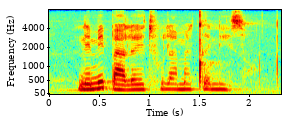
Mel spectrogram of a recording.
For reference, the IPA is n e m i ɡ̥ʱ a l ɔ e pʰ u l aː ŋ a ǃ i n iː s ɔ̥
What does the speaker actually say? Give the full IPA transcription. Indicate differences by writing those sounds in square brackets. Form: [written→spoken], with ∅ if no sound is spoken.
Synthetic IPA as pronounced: n e m i [ɡ̥ʱ→b̥ʱ] a l ɔ e [pʰ→tʰ] u l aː [ŋ→m] a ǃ i n iː s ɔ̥

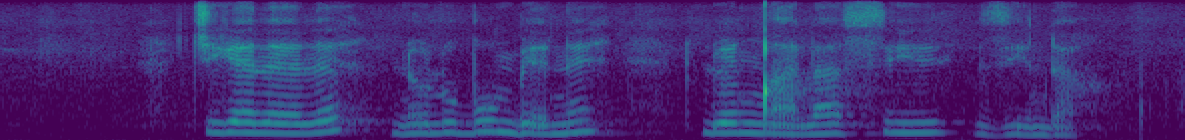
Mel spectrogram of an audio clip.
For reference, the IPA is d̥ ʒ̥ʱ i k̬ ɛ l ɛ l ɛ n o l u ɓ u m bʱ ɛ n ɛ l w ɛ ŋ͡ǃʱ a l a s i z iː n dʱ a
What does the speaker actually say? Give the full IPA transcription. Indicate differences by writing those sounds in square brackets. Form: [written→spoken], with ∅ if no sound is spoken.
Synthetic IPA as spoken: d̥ ʒ̥ʱ i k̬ ɛ l ɛ l ɛ n o l u ɓ u m bʱ ɛ n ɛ l w ɛ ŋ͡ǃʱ a l a s i z iː n dʱ a

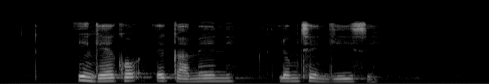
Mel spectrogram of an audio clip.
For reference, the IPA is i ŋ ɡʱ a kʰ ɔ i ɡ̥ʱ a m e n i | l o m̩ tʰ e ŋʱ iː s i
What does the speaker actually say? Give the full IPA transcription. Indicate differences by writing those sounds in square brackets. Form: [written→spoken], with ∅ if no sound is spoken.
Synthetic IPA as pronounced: i ŋ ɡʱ [a→ɛ] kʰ ɔ [i→ɛ] ɡ̥ʱ a m e n i | l o m̩ tʰ e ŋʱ iː s i

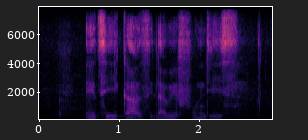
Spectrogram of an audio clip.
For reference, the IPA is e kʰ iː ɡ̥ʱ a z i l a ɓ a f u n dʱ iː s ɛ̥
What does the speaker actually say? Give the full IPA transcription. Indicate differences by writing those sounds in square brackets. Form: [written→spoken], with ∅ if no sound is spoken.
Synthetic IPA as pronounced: e [kʰ→tʰ] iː ɡ̥ʱ a z i l a ɓ [a→e] f u n dʱ iː s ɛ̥

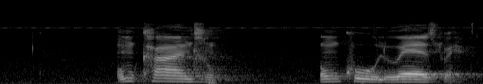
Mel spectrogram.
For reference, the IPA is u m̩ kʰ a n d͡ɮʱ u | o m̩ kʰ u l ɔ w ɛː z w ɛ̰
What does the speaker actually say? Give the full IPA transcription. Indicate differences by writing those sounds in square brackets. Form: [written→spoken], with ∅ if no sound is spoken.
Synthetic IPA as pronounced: u m̩ kʰ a n d͡ɮʱ u | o m̩ kʰ u l [ɔ→u] w ɛː z w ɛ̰

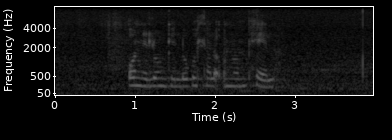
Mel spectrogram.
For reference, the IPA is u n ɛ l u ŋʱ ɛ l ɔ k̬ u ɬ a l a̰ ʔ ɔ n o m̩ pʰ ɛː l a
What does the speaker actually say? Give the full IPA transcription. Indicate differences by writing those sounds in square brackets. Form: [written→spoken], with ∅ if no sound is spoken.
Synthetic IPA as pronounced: [u→ɔ] n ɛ l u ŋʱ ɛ l [ɔ→o] k̬ u ɬ a l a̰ ʔ [ɔ→u] n o m̩ pʰ ɛː l a

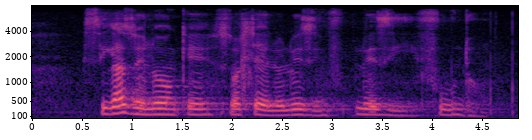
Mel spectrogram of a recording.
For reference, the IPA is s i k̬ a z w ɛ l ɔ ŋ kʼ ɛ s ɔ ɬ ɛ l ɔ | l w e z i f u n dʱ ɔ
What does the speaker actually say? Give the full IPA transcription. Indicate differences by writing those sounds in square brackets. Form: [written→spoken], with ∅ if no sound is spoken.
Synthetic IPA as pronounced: s i k̬ a z w ɛ l ɔ ŋ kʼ ɛ s ɔ ɬ ɛ l ɔ | l w e z i f [u→uː] n dʱ ɔ

